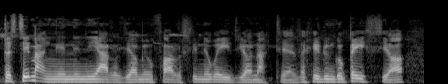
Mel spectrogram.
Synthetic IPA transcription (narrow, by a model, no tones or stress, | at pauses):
d̥ɔsd̥ɪmaŋɨnɨniarðjɔmɛwnfɔrsinɛwejdjɔnatʰɪrvɛχidwinɡɔbejθjɔ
